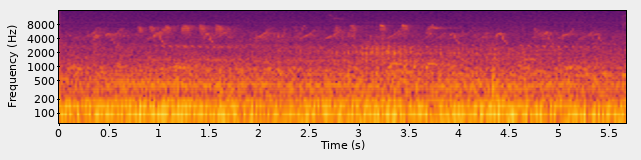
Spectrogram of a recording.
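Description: Small birds chirping repeatedly, many short downward-sweeping calls each second, with a short buzzy trill now and then, over a steady low rumble.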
